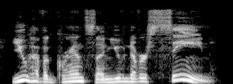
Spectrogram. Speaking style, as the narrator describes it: he exclaimed

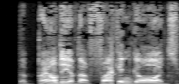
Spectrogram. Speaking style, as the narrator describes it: Rugar howled, dribbling mead into his grey beard

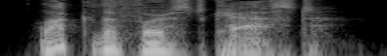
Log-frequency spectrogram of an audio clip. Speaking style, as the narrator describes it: murmured Taurus

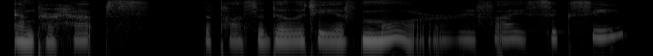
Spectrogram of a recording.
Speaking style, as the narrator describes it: he purrs

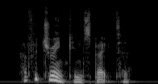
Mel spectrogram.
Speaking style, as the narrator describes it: she said quietly

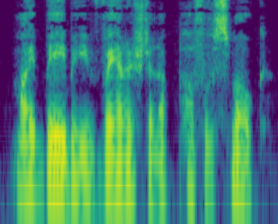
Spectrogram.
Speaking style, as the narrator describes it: as the toddler's tearful, quavering-voiced mother put it

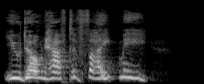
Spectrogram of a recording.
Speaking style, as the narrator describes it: said, gasping for breath

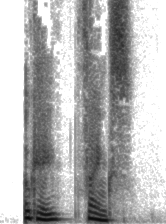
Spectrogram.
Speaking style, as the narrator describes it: she said

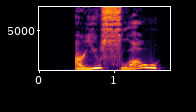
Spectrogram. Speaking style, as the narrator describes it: she screamed

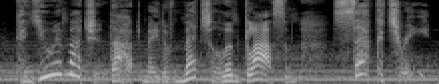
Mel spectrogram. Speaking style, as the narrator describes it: He almost spat the last word

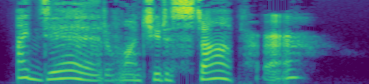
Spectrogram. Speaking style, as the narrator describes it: calmly replied

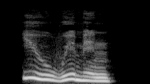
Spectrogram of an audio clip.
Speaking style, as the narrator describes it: he continued, his voice plainly thrilling at my approach

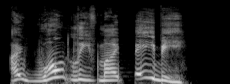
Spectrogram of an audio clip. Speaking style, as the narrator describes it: Kuikottle cried

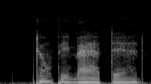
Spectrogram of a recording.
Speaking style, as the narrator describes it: Sammy whispered over the receiver

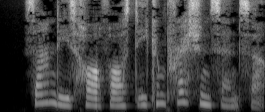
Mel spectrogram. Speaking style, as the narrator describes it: I whispered

